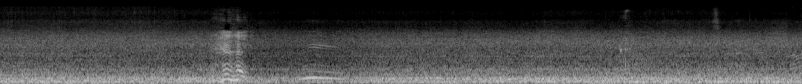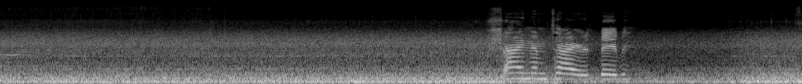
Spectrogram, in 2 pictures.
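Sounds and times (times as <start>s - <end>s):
car wash water spray and scrubbing: 0.0s - 16.0s.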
